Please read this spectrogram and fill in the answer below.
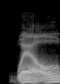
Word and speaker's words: W3LL: WELL, we note, is spelled W3LL because, of course, it is.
